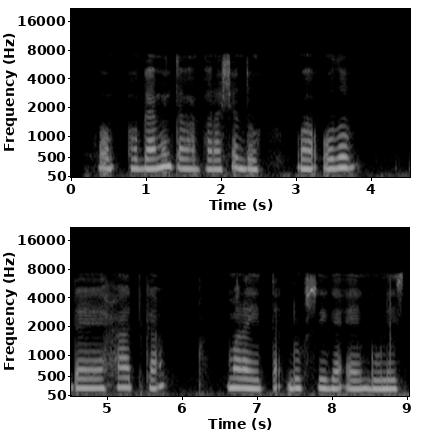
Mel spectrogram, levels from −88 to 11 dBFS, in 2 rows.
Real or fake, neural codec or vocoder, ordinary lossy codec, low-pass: real; none; none; 7.2 kHz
